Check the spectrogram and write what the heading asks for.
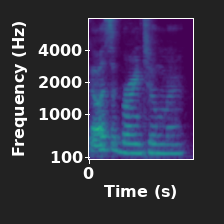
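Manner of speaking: casual, offhand retold reply; mildly breezy, no alarm at all; nonchalant. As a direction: toss it off lightly. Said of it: "All nonchalant, just like that".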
